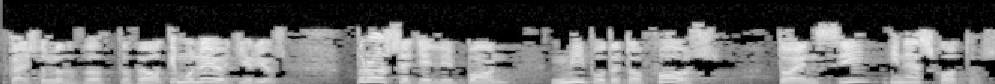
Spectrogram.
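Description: A man giving a testimony sermon in church, often thanking the Lord and calling listeners brothers, with halting, self-correcting phrasing. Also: high-pitched, expressive, husky, dull audio.

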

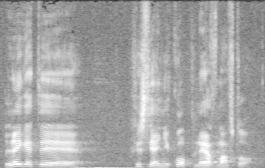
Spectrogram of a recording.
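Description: High-voiced male preacher. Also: slight background noise. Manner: preaching with rhetorical questions to the congregation; swings between loud emphatic lines and low quiet asides. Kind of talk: sermon.

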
